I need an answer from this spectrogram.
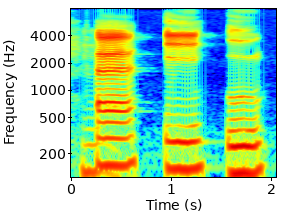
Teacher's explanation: Kalau huruf hamzah di bahagian rongga kerongkong bahagian bawah sekali tipsnya mudah a lepas aje suara kita.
